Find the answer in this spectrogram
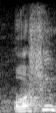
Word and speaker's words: অসীম: স হিসেবে উচ্চারণ করছি, তাহলে এটা হবে অসীম, অসীম, এবং ময়ের মধ্যে একটা ছোট্ট ধাক্কা আছে, অসীম।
